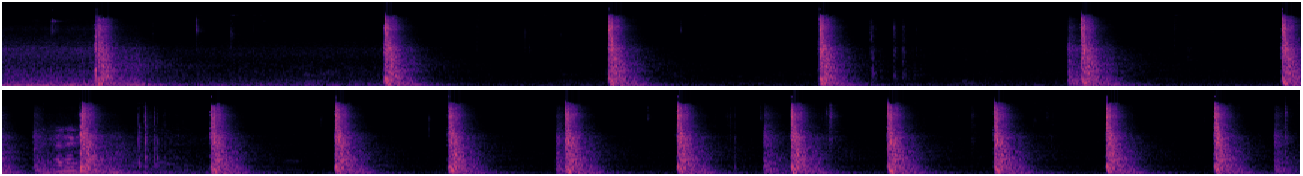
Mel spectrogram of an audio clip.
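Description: Pistol shots ring out one at a time, each with a short echo, and come faster later on.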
